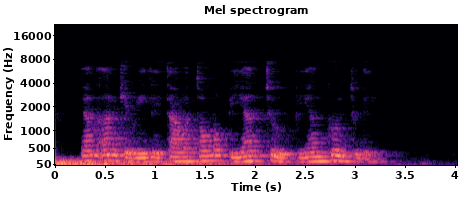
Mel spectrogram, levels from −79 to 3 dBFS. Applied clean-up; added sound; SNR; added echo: none; Boom; 5 dB; reverberation time 0.6 s.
